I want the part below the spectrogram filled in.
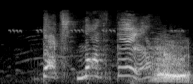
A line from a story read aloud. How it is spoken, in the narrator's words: shouted the monkey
